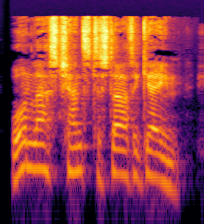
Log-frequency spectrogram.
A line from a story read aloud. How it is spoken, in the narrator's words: he had pleaded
